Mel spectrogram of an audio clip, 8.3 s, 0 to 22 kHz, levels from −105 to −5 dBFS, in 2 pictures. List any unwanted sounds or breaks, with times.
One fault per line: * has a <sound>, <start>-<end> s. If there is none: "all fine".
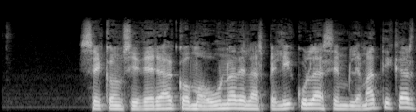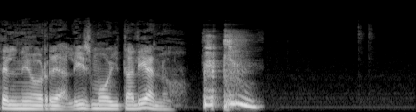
* has a throat clearing, 6.2-6.8 s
